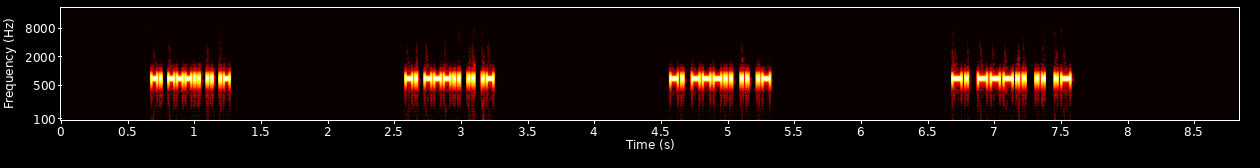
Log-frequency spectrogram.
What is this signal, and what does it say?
Morse code, heard as a keyed tone, about 60 wpm, 690 Hz. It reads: N8IA N8IA N8IA N8IA
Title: Speed Racing - USA 1x2 Call Signs 50wpm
